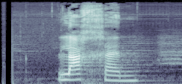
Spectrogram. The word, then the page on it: to laugh: Australian English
